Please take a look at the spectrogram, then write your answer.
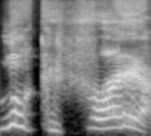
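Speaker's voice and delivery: put-on very high, shrill, alarmed, freaked-out old lady voice. Retelling an old woman's reaction in a video: imitating a freaked-out old woman. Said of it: "I'll never forget the way she says that".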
